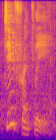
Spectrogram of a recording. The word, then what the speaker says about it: differently: Differently. Então aqui temos a frase: "Se thinks differently about the issue." Então ela pensa diferente. Então também a sílaba forte fica aqui no D.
